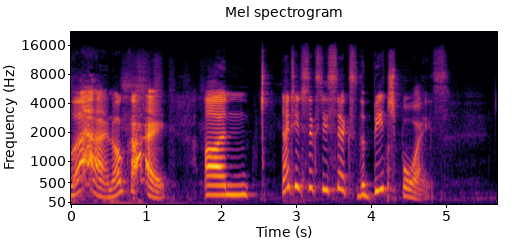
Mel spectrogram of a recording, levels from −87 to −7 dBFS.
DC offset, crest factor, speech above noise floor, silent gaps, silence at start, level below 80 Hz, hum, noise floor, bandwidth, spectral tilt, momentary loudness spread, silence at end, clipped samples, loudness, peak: under 0.1%; 20 dB; 34 dB; none; 0 s; -60 dBFS; none; -58 dBFS; 17 kHz; -2.5 dB/octave; 12 LU; 0.65 s; under 0.1%; -24 LUFS; -4 dBFS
